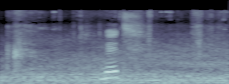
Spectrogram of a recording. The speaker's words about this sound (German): Äh, sorry wegen dem Wind und den Autos. Wir sind an einer Straße.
